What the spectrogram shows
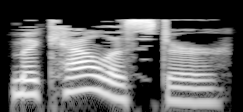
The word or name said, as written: macallister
